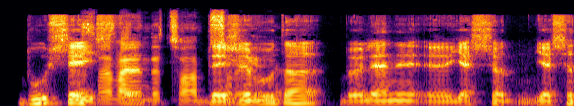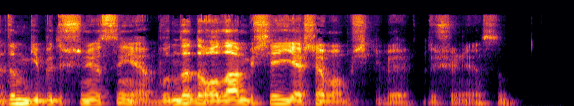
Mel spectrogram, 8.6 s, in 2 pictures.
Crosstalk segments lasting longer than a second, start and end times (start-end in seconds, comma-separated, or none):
0.6-2.2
